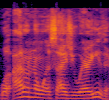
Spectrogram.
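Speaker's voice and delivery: ordinary delivery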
